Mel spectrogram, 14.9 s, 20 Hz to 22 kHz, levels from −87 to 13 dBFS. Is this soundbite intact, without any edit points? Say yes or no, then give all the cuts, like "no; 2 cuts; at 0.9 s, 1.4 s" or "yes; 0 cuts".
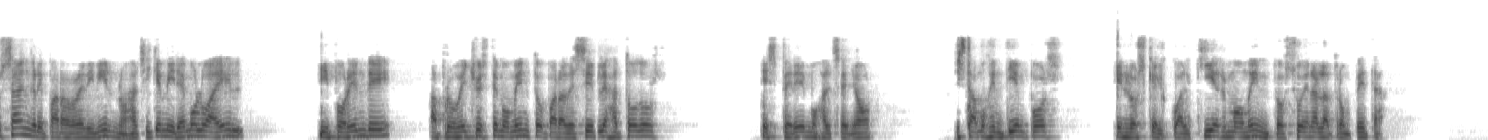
yes; 0 cuts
